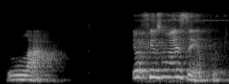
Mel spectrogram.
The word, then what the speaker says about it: ya: No caso do macuxi, usamos a sílaba YA, que se pronuncia, na maioria dos casos, lá.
